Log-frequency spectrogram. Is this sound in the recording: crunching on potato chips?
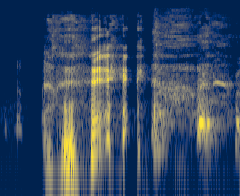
no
